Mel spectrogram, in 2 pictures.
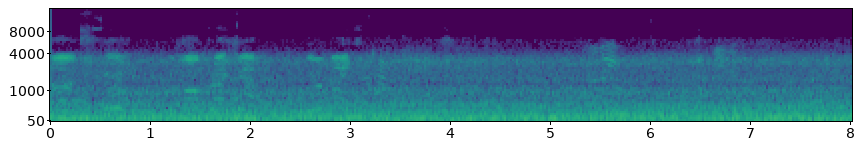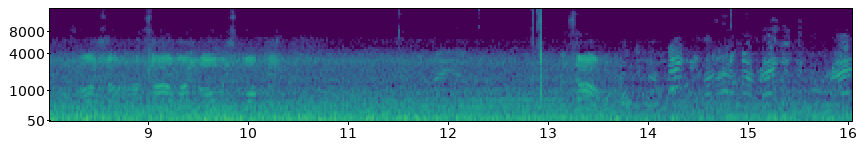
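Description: Sports-field ambience: a steady low rumble, with distant children's voices and short calls from the players scattered throughout. One sharp knock about 13 seconds in.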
